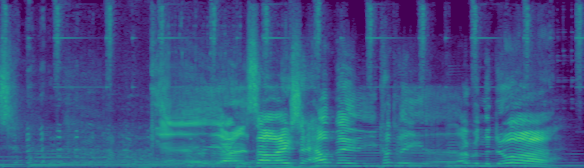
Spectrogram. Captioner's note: groans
